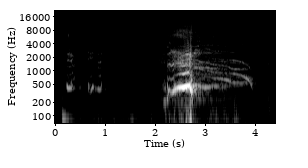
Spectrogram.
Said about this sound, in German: Wenn du, dass du laut gehustet hast, merkt man daran, dass sowohl dein Pegel als auch mein Pegel maximal ausgeschlagen ist. Das sind auf jeden Fall jetzt alle wach.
